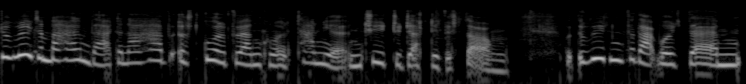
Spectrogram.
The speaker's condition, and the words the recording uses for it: Deafness. So some of her answers may be a little indistinct.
